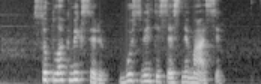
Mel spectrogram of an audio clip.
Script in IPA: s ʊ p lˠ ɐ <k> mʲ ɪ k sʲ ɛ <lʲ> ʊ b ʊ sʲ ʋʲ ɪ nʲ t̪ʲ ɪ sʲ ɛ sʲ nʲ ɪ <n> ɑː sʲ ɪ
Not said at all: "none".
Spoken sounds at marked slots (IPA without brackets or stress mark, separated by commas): k, ɾʲ, m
